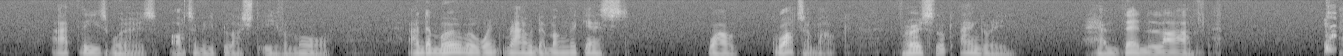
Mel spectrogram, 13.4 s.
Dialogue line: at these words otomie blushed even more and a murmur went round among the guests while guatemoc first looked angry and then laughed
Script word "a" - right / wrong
right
